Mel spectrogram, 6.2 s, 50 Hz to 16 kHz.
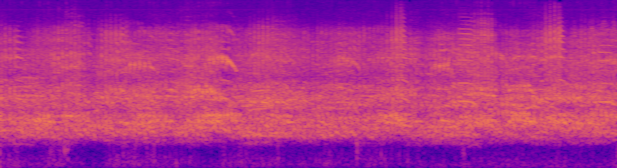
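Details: A large flock of Lesser Sandhill Cranes at Merced National Wildlife Refuge in the early morning of 6 February 2023, calling all at once in a dense, unbroken chorus of rolling, trumpeting notes.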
